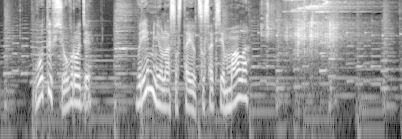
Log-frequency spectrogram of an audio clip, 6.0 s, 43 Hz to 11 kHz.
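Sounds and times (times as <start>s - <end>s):
speech: 0.5s - 4.1s
magic book closing sound effect with shimmering tinkling sparkle: 3.8s - 6.0s
soft sustained tone: 3.9s - 5.7s.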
